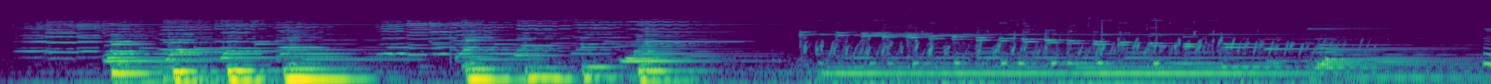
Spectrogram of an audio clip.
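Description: Playful children's song about a trickling stream, starting with bouncy, dripping-like notes in a lively rhythm, then shifting to a smoother, sustained passage with a steady pulse underneath. No one speaks.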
